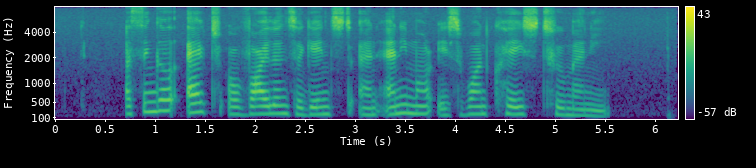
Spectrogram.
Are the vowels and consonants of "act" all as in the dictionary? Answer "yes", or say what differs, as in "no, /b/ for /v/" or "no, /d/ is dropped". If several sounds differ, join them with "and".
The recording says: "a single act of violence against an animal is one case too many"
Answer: yes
